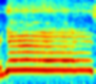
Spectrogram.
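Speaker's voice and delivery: very high shouted cheer; cheering crowd. Pretend. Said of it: "They'd bloody go".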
